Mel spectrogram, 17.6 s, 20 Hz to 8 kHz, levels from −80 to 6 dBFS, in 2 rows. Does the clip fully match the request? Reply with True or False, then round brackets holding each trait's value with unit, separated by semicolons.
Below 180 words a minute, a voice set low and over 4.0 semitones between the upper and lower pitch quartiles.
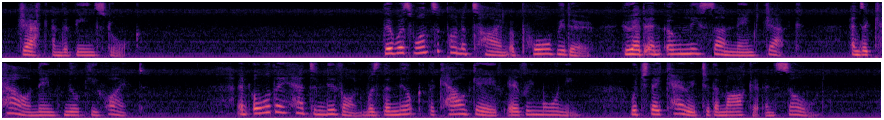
False (165 wpm; 200 Hz; 5.2 semitones)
